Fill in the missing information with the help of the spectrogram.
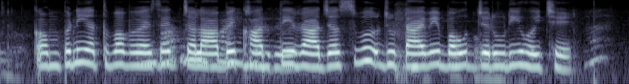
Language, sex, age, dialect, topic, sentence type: Maithili, female, 36-40, Eastern / Thethi, banking, statement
